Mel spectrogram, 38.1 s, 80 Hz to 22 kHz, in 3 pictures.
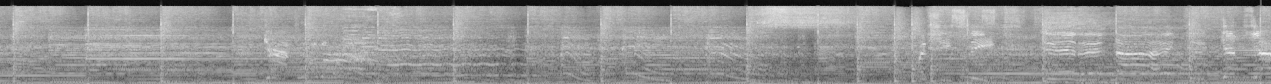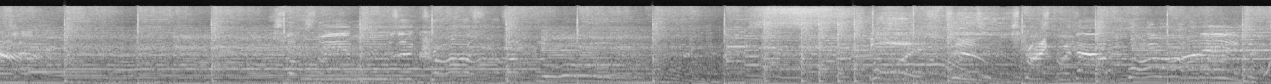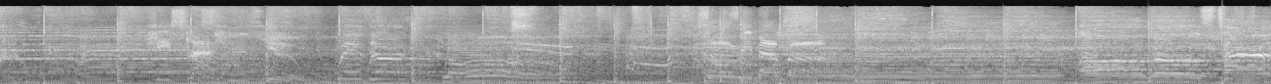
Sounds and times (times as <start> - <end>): Music: 0.0 - 38.1.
